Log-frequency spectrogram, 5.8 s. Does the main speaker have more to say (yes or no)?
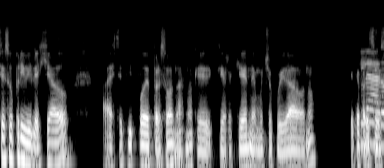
no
